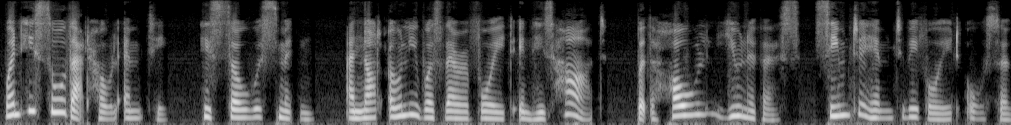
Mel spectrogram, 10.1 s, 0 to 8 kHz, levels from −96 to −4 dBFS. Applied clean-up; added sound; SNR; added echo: none; none; none; none.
